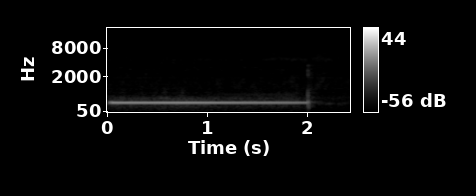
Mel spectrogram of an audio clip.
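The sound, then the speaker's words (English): A steady telephone dial tone hums loudly for about two seconds, then cuts off abruptly with a faint click, leaving near silence, as a phone call is placed to Closeout Bats. “that we're going to get on the phone from Closeout Bats.”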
